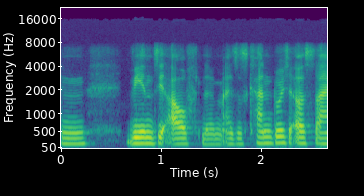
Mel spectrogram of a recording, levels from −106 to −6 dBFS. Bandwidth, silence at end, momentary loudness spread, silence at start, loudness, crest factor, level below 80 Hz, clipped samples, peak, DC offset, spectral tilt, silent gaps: 8 kHz; 0 s; 11 LU; 0 s; -23 LUFS; 18 dB; -62 dBFS; under 0.1%; -4 dBFS; under 0.1%; -5.5 dB/octave; none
